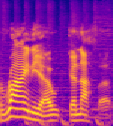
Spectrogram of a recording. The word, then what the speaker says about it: Rhyniognatha: The Rhyniognatha.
